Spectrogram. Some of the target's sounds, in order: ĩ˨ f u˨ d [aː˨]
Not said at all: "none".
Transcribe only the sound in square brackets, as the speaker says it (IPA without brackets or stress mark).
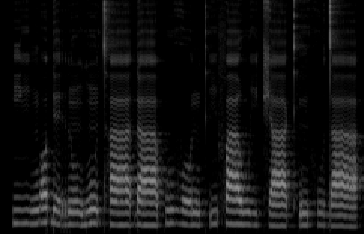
aː˨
